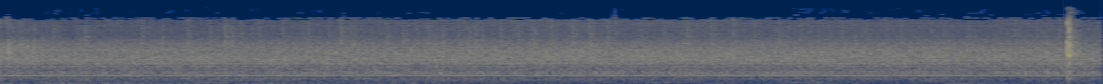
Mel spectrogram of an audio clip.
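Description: Steady hum and fan-like hiss from a running kitchen appliance, with one sharp click near the end.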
